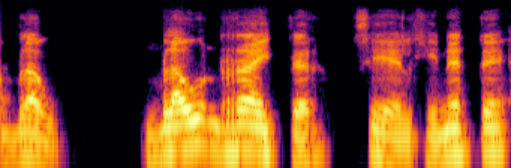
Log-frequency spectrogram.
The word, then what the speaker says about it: Blau: Blau, se escribe Blau y se pronuncia Blau.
